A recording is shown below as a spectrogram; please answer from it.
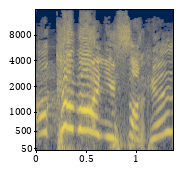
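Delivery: upset, voice jumping high. Reacting with mock outrage to others' response: upset, very high-pitched voice. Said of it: "when he got upset, his voice went to some, like, way high octave register".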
